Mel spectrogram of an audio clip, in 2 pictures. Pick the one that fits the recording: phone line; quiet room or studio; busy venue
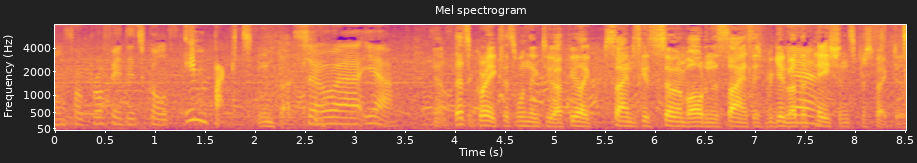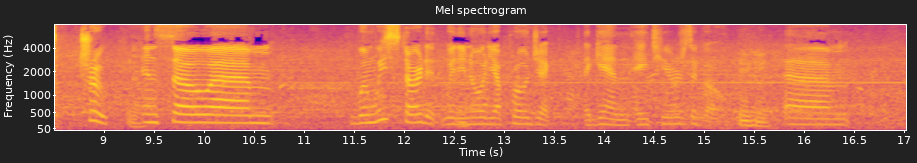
busy venue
